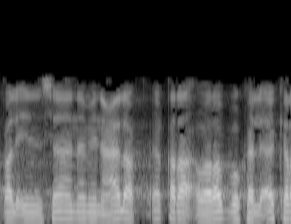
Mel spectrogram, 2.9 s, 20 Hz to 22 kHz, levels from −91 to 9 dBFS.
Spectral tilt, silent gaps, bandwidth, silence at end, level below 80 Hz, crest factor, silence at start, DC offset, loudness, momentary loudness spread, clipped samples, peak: -11.5 dB/octave; none; 5.4 kHz; 0 s; -60 dBFS; 18 dB; 0 s; under 0.1%; -18 LUFS; 5 LU; under 0.1%; 0 dBFS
